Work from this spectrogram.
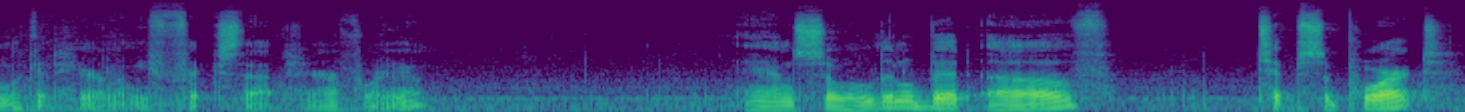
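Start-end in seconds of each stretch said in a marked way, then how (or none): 0.0-2.1 whispered aside. Real, not acted. Surgeon whispering to his patient mid-procedure, hushed. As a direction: murmur it so only she hears.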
